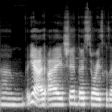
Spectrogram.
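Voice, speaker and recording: Her accent is Australian. This woman's pitch sits fairly low. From Canberra, Australia. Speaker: doctor. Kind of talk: podcast interview.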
